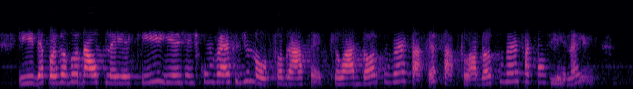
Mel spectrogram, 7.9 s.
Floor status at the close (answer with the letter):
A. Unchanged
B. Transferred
B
